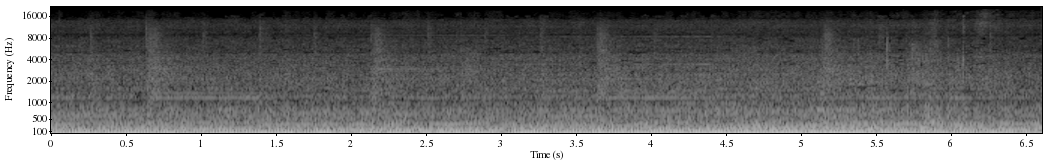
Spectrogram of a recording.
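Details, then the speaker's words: Engine with a deep, dull knock tapping through the idle; customer came in for an oil change admitting slack oil changes lately, knock suggesting worn bearings from oil starvation. "Customer came in for an oil change with their engine knocking like this, stating they have been a bit slack on their oil changes lately."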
